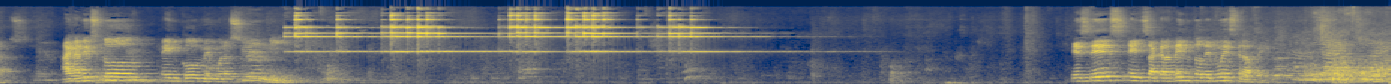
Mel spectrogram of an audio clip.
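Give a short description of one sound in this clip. A young man speaks steadily through a microphone in an echoing room.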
